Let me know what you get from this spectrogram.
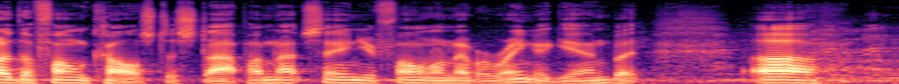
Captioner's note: laughter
